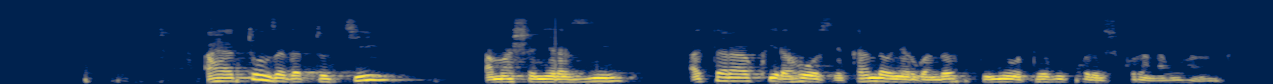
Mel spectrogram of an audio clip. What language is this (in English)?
Kinyarwanda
